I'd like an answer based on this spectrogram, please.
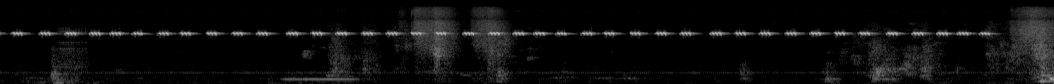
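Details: A cricket's rapid high chirps, about four per second and used here to drive off rats, continue throughout, interrupted by loud rustling noise bursts in the middle and at the end and a short low tone early on.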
